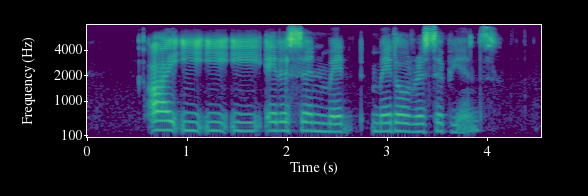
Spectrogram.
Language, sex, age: English, female, 18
